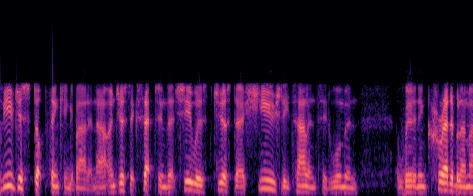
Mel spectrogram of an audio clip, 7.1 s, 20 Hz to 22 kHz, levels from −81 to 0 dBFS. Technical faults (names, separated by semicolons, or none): iLBC codec; lost iLBC frames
